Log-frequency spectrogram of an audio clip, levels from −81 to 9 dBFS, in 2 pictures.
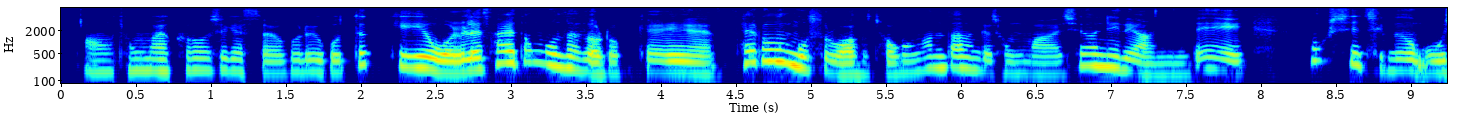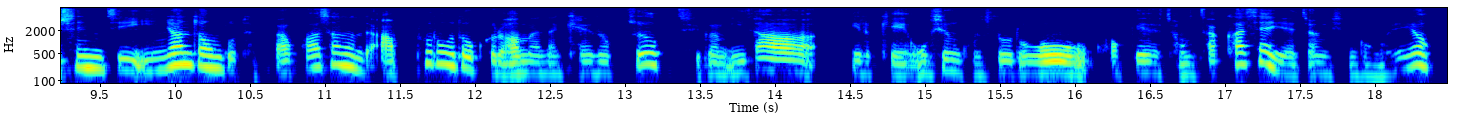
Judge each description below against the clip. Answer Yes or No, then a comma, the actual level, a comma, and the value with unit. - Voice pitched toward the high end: No, medium, 175 Hz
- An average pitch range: No, wide, 6.4 semitones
